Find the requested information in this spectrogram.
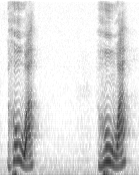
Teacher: When it's a W, it's a consonant, and when it's U, it's a vowel. The sound of it in MSA is either W, like w sound, or U, as in a long vowel. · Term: waaw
